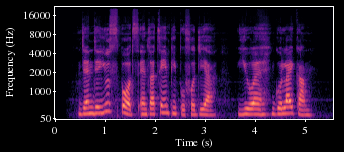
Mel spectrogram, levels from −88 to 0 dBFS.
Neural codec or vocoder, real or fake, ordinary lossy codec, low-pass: vocoder, 48 kHz, 128 mel bands, Vocos; fake; none; none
